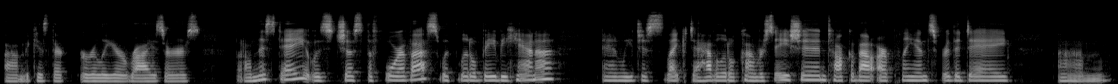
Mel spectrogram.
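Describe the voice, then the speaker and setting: A woman in her thirties gently narrating a homesteading family's day as a conversational vlog voice-over, with frequent "um" fillers. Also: fairly low pitch, creaky. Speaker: homesteading vlogger and mother. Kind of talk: relaxed voice-over narration of a daily-life vlog.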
